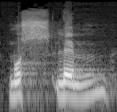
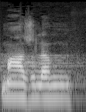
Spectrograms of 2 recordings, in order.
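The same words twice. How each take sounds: First: The middle consonant is a hissing s. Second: The middle consonant is a buzzing z. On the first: The speaker calls it right. "again the C S sound" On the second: The speaker calls it wrong.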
